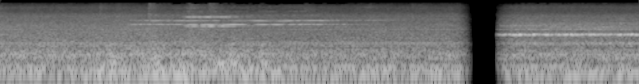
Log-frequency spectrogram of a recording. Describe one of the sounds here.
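Metal wheels squeal against the rails.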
